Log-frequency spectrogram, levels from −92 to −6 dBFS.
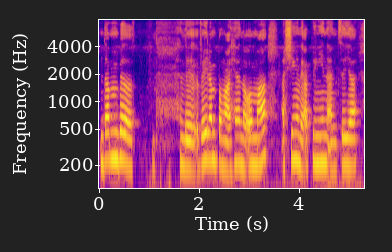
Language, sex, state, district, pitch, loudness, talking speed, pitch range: Mizo, female, Mizoram, Aizawl, 210 Hz, -15 LUFS, 190 wpm, 195-220 Hz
